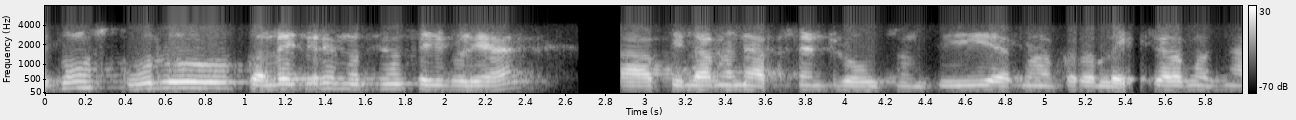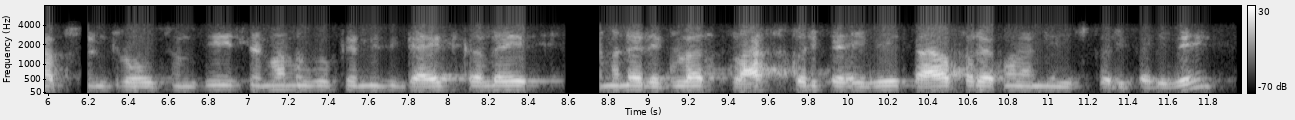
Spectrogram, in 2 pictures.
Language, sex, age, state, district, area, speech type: Odia, male, 60+, Odisha, Khordha, rural, conversation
